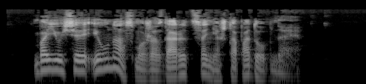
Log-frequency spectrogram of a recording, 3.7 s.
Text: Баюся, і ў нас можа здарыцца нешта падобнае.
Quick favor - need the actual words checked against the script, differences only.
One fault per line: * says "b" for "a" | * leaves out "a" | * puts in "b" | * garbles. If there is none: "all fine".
all fine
